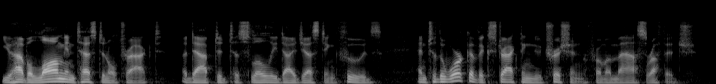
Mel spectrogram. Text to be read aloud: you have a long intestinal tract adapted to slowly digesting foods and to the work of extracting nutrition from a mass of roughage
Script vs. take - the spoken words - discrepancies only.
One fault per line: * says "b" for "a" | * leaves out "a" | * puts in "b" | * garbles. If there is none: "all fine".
* leaves out "of"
